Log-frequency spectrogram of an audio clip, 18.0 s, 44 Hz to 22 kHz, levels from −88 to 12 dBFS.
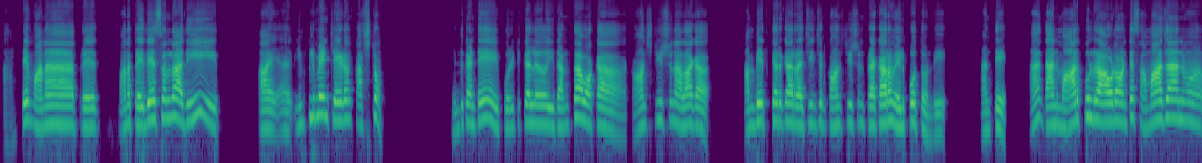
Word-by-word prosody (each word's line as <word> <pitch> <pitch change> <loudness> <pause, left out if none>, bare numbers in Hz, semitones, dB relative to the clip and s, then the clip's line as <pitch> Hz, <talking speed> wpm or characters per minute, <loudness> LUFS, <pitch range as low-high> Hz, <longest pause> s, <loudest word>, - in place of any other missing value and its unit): అంటే, 130 - -5 0.2
మన 180 +2 +1 0.5
ప్రె 180 0 -2 0.5
మన - - -3
ప్రదేశంలో, 240 +7 +1
అది 215 +1 -4 1.1
ఆహ్, 170 -2 -1 0.2
ఆహ్, 155 - -10
ఇంప్లిమెంట్ 265 +6 0
చేయడం 235 +1 +1
కష్టం. 200 +7 -3 1.1
ఎందుకంటే, 205 +5 -3 0.2
ఈ - - -8
పొలిటికలూ 205 +3 -2 0.2
ఇదంతా 185 +6 0 0.2
ఒక 205 0 -8 0.5
కాన్స్టిట్యూషన్. 220 +6 -7
అలాగా 195 0 +2 0.7
'అంబేద్కర్ 220 +4 -1
గారు' 215 -2 +3
రచించిన 205 +2 -7
కాన్స్టిట్యూషన్ 200 +2 -5
ప్రకారం 205 +4 +5
వెళిపోతోంది. 170 -7 -4 0.7
అంతే. 165 +2 -5 0.5
ఆ! - - +1 0.2
దాని 195 0 +3
మార్పులు 240 +7 +2
రావడం 220 +1 +6
అంటే, 215 +5 -3
సమాజానివో 235 +4 +4
205 Hz, 105 wpm, -21 LUFS, 185-225 Hz, 1.1 s, రావడం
